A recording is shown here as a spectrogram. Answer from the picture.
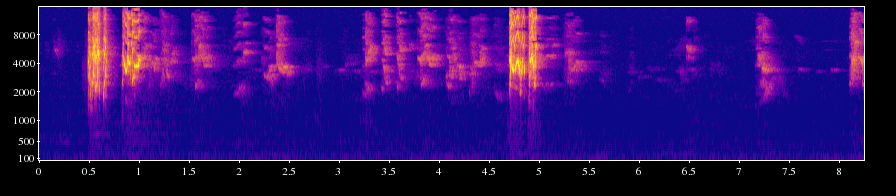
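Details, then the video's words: Pair of healthy adult peach-faced lovebirds, green-bodied, one with a red face and one with a yellowish white face, giving loud piercing paired shrieks twice, about four seconds apart, with faint twittering chirps between. "Lovebirds Sounds - Peach-faced Lovebird"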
